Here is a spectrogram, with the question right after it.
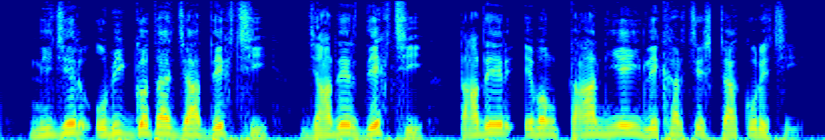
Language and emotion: Bengali, neutral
